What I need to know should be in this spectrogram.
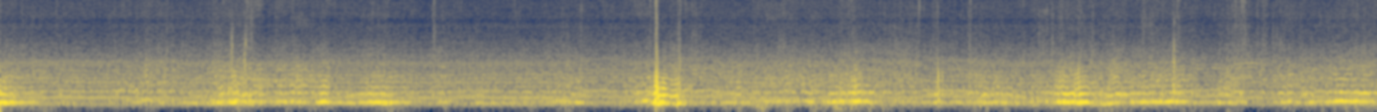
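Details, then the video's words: Honey bee hive interior full of natural buzzing: a constant low droning hum, with a sharp knock near the middle and gentle surges in intensity over about fourteen seconds. "bees therapy hive natural buzzing sound"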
